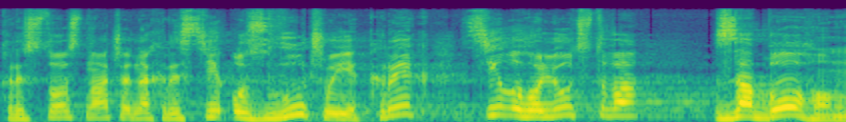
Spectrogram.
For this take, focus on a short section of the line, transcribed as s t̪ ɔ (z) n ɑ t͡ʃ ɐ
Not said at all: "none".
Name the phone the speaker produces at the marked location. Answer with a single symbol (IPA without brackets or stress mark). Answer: s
